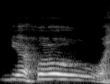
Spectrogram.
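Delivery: high, loud, drawn-out "ho"; playful holler. Pretend. Co-host joking about wet blanket, playful holler. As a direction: holler it out like a joke.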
